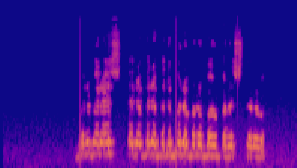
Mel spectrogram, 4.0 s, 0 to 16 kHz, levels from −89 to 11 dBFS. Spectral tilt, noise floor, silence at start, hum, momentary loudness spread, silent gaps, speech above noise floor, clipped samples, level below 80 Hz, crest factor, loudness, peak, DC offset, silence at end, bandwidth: -4.5 dB/octave; -67 dBFS; 1 s; none; 7 LU; none; 41 dB; under 0.1%; -66 dBFS; 18 dB; -27 LUFS; -10 dBFS; under 0.1%; 0.45 s; 9 kHz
